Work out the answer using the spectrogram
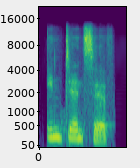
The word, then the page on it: intensive: Indian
